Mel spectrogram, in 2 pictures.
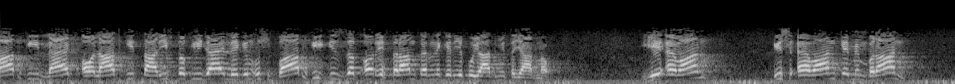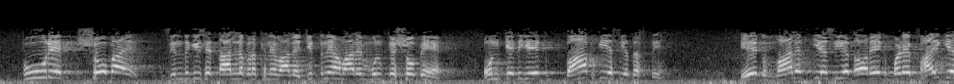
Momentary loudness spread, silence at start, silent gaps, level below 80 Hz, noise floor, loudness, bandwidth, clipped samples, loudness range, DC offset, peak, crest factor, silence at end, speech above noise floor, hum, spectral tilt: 13 LU; 0 s; none; -36 dBFS; -37 dBFS; -16 LUFS; 5.8 kHz; under 0.1%; 2 LU; under 0.1%; -2 dBFS; 14 dB; 0 s; 21 dB; none; -1 dB/octave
